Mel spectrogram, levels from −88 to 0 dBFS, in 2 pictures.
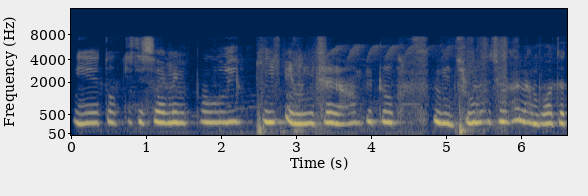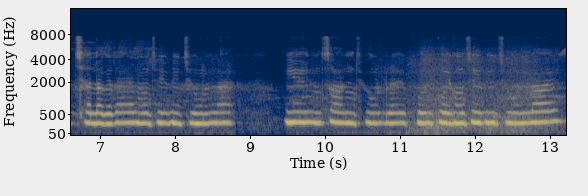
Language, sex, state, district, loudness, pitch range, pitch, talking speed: Hindi, female, Bihar, Begusarai, -27 LUFS, 275-295 Hz, 285 Hz, 160 wpm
